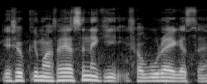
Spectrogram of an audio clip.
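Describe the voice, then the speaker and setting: A woman's voice: lowish voice, level tone, quick pace, darkish tone, close to an everyday voice. A young woman playing a nagging, impatient girlfriend who scolds in a comedy cartoon.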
